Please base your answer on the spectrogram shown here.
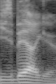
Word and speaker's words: iceberg: dire iceberg ouberg toi non normalement la prononciation c'est eberg mais personne dit isberg en fait il y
